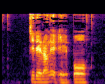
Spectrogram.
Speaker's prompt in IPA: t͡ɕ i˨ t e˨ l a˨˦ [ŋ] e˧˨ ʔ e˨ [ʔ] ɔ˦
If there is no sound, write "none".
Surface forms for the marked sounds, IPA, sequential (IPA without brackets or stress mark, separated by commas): ŋ, p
